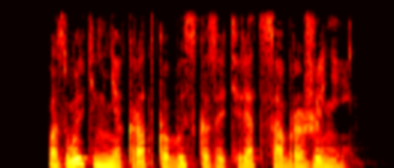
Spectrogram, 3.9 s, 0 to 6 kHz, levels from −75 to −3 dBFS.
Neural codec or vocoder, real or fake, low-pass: none; real; 5.4 kHz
